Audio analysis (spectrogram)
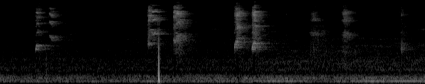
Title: Lovebird snoring | Fischers! 3 | Rare Happy Hearts!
